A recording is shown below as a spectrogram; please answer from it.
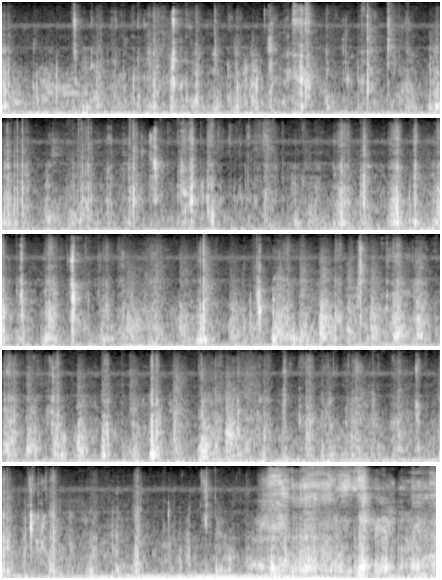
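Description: Close-miked eating: many small, sharp crunches and chewing as raw greens and a spicy Thai noodle salad are eaten by hand.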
